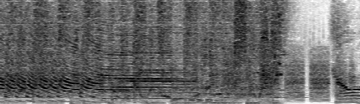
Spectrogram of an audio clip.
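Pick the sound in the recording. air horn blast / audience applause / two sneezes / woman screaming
air horn blast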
